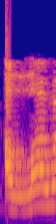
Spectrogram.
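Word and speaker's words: الله: Tengah, ya, mereka mengucapkan Allahu Akbar, Allahu Akbar, Allah, A. A cuman lamnya tuh kan double. Nah, pengucapan lam double ini yang kesusahan orang Indonesia.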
